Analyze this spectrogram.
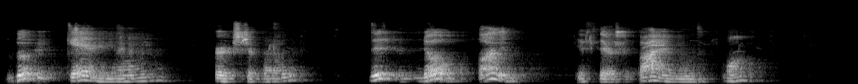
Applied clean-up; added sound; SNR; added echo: neural mask model DeepFilterNet 3.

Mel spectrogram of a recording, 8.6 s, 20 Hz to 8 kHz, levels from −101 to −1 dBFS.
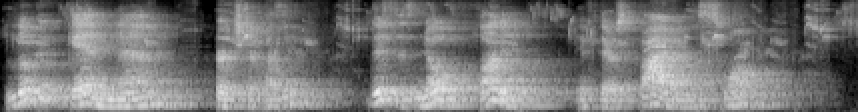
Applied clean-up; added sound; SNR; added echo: neural separator model SepFormer DNS4.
